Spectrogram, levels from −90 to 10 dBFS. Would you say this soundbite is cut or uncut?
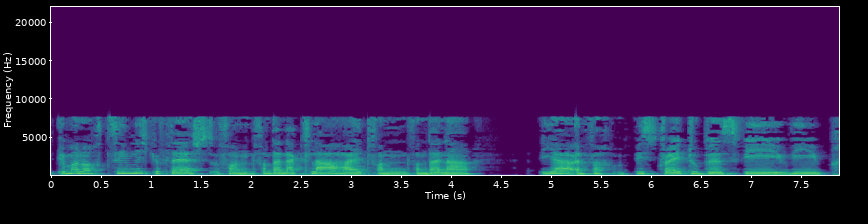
uncut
